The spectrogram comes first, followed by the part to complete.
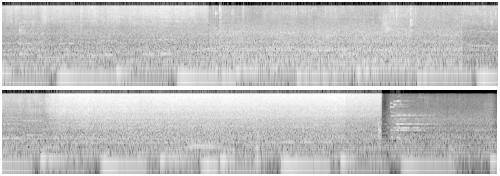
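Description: Black tiger shrimp sizzling on a steel teppanyaki griddle. About eight seconds in, a louder, fuller hiss takes over as a blowtorch flame is played over the shrimp, then cuts off suddenly near the end. Background music with a low, steady beat runs underneath.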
